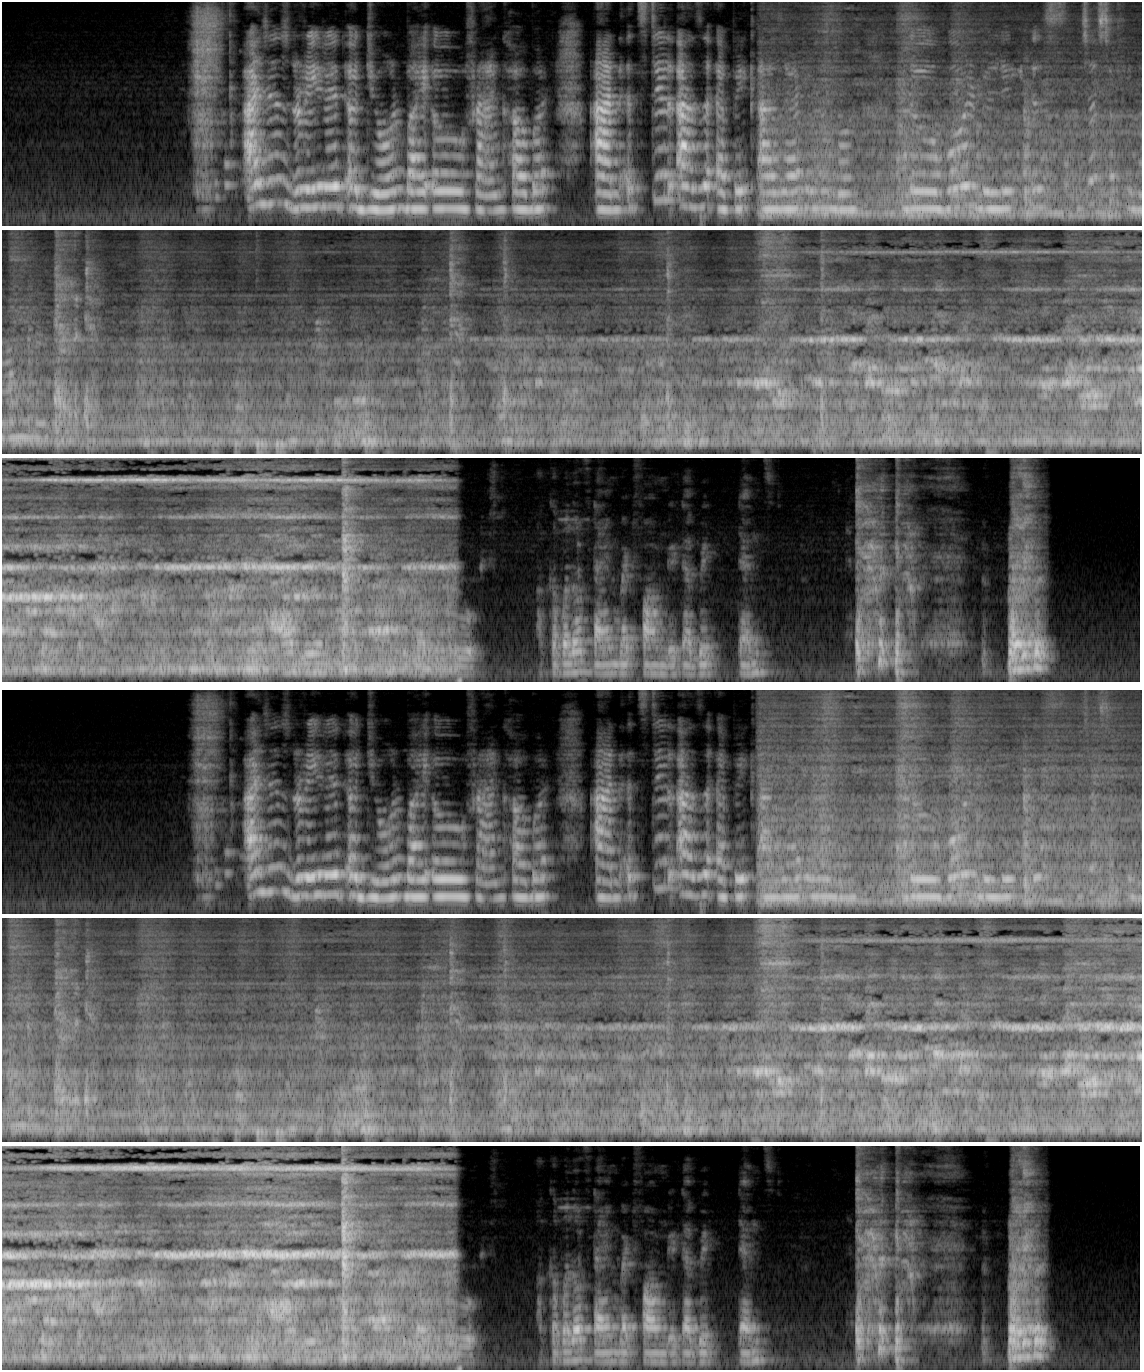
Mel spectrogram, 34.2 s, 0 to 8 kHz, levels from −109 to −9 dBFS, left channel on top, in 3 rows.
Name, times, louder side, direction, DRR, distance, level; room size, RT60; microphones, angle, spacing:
voice 1, 1.9-11.9 21.5-21.8 23.8-23.9 24.8-25.0, left 2 dB, 80° left, 1.0 m, -37 dB
sound 1, 7.6-27.4, right 5 dB, 85° right, 0.8 m, -33 dB
voice 2, 11.9-12.5 13.1-13.4 13.7-14.2 14.5-15.1 15.9-16.7 18.0-18.4 18.9-19.0 19.5-20.5 21.2-21.3 25.5-27.6 28.1-30.5 31.3-33.3, equal, 5° left, 1.2 m, -42 dB
3.0 x 2.4 x 4.0 m
head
